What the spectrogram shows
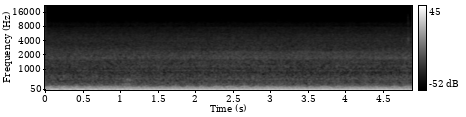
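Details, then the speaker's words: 2008 Chevrolet Corvette C6, bought at auction: deep idle rumble with loose uneven pulse about three a second, like a cylinder missing, fine when revved; owner suspects bad gas or plug wire, fuel trims high, O2 sensors suspected, no DTCs; rough idle. "it has a miss like you hear that it revs up and it's good it's just it's like it's got bad gas or a bad plug wire or something"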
